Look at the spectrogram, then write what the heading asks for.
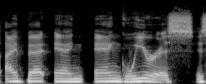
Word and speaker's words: Anguirus: the chat here it says I bet and Anguirus is how you pronounce it oh and Garrus yes and Garrus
